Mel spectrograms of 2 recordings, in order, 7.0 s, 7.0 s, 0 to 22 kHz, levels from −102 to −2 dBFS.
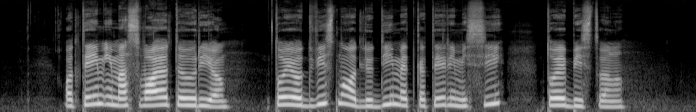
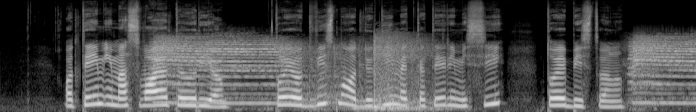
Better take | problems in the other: first | background sound (Squeak); 10 dB below the speech

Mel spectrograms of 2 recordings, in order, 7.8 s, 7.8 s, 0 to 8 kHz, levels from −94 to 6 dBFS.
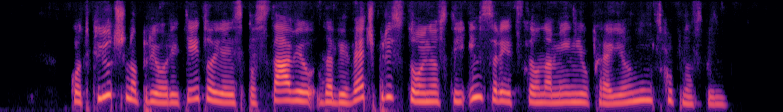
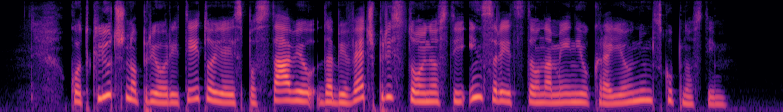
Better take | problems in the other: second | noise reduction (neural mask model Resemble Enhance denoiser)

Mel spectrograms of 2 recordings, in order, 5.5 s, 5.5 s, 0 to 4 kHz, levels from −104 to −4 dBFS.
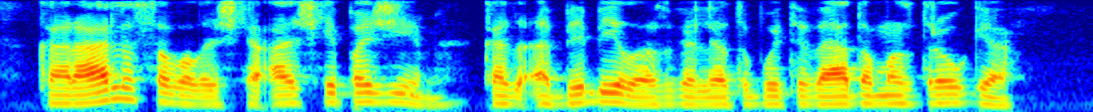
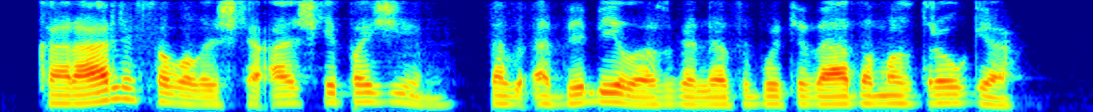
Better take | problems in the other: first | noise reduction (neural mask model DeepFilterNet 3)

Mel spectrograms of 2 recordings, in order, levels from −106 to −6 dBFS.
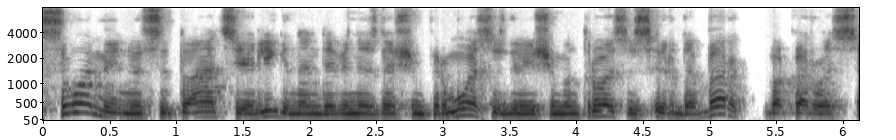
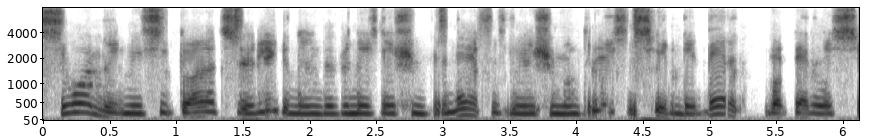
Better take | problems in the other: first | noise reduction (neural diffusion model UNIVERSE++)

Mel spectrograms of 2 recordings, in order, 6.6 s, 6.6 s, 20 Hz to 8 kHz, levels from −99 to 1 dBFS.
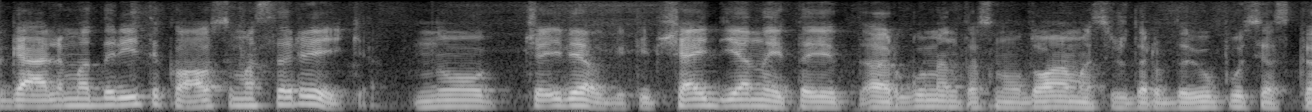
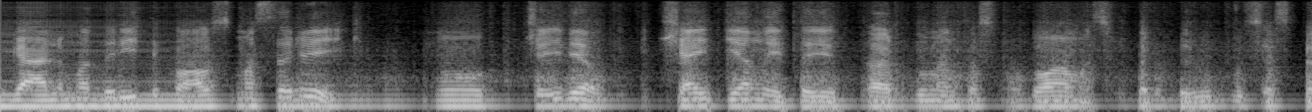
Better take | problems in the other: first | noise reduction (neural mask model RNNoise)

